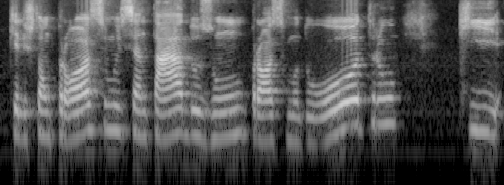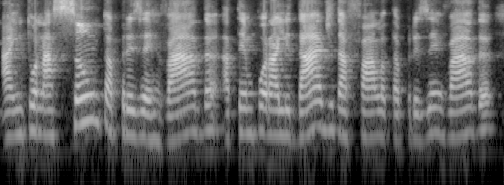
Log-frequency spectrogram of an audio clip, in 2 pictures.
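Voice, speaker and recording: A psychologist guest with a Brazilian Portuguese accent lays out her ideas in a conversational talk. Her medium-pitched voice is thoughtful, with lively emphasis and plenty of fillers and restarts.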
